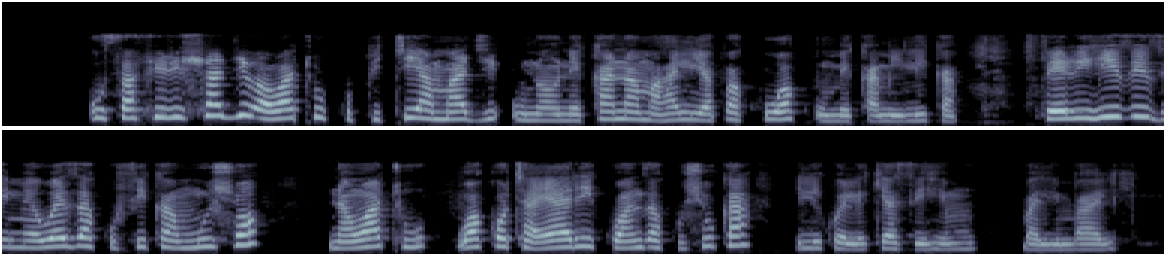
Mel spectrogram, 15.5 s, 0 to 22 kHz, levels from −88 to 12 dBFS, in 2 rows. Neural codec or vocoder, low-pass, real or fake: none; 7.2 kHz; real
